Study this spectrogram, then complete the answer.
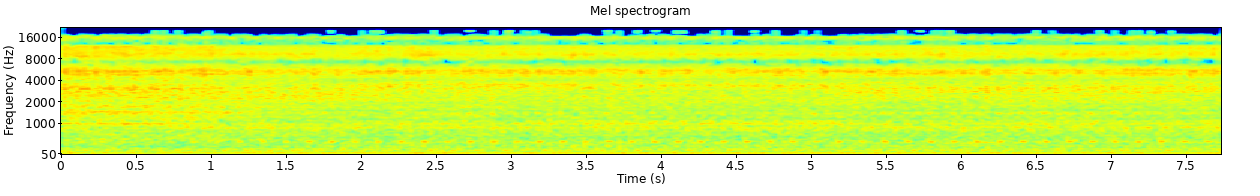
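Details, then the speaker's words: Hyundai Starex D4CB diesel, very hot, at idle after fuel injector washers were replaced for smoke: steady, even clatter with no knocks or misses, only slight smoke and a little oil spatter, normal for a hot engine. "So ito nga mga boss nakita natin ah konting-kunti lang ang usok na lumalabas at may konting talsik na langis. Normal lang ito mga boss kapag mainit na ang makina."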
